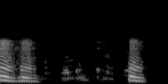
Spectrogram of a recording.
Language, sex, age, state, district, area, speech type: Kannada, female, 30-45, Karnataka, Uttara Kannada, rural, conversation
